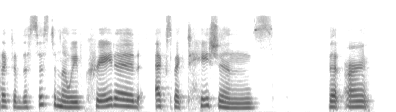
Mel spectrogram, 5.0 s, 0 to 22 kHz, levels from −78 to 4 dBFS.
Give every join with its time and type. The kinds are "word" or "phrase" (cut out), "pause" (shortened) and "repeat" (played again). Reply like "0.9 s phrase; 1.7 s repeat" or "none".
1.8 s word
